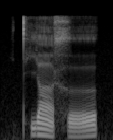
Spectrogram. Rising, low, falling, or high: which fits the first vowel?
falling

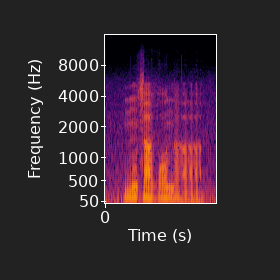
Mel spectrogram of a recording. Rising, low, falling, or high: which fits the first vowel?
high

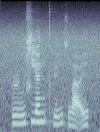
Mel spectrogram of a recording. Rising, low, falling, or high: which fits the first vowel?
rising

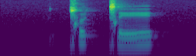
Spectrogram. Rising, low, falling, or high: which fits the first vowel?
high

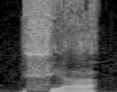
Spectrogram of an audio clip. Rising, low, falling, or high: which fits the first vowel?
rising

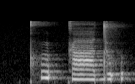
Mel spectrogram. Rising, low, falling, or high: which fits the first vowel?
high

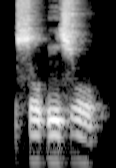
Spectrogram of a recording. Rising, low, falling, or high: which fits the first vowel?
high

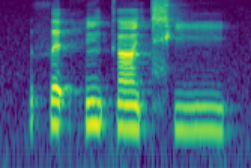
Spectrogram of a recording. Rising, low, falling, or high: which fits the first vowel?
high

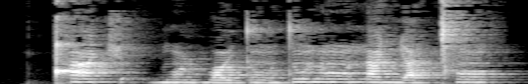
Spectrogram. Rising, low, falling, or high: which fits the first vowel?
high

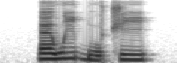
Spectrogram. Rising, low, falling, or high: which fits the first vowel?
high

